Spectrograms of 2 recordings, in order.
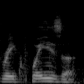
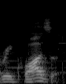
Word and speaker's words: Rayquaza: a while but they announced that the proper pronunciation was Rayquaza. I am one of the people who used to call it Rayquaza.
